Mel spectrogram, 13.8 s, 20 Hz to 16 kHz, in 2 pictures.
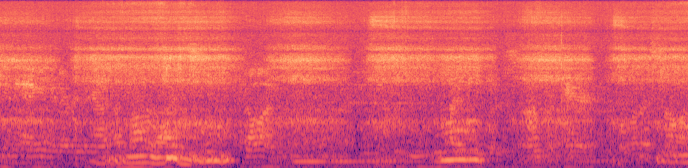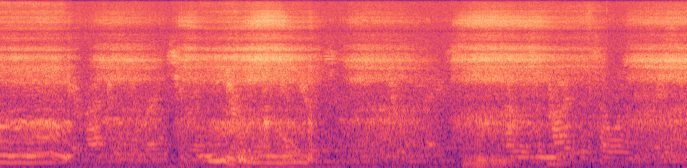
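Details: Adult man (dad) snoring heavily: loud, buzzing snores repeating irregularly, about 20 a minute, some with a whistling edge.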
